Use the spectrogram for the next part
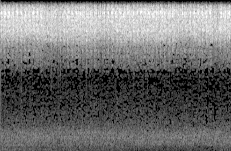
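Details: Crickets chirping at night in a summer forest: a steady, very high-pitched shimmering trill from many insects, continuous with a faint rapid pulse and no pauses or other sounds.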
